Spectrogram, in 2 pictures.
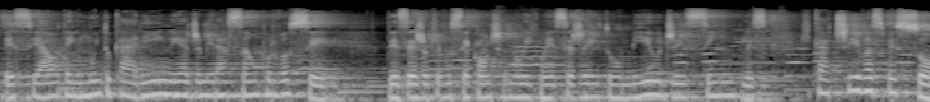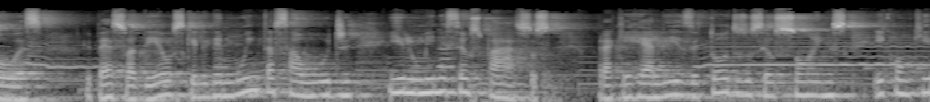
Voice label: ANIV ATRASADO GENRO, telemensagem aniversario atrasado

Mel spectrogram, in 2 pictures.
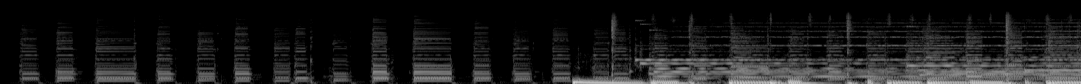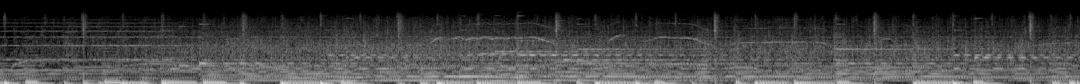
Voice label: ROMANTICA PARA ESPOSO, telemensagem

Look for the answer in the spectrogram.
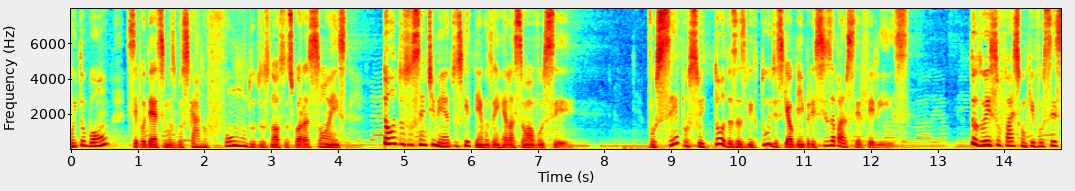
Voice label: ANIV PRIMA PL FEM, Telemensagem

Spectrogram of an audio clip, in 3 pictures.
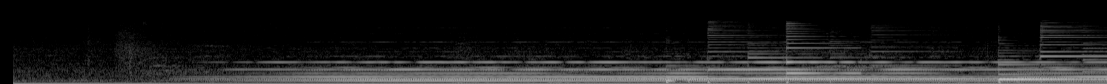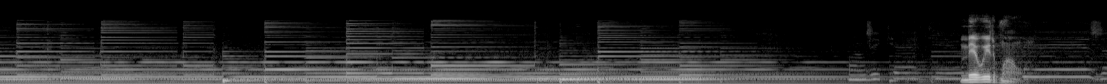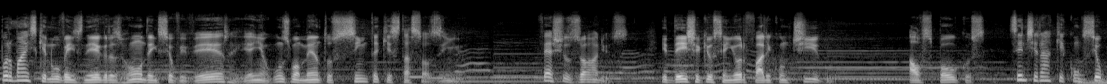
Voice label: ANIV IRMAO EVANG MASC, telemensagem evangelica aniversario irmao

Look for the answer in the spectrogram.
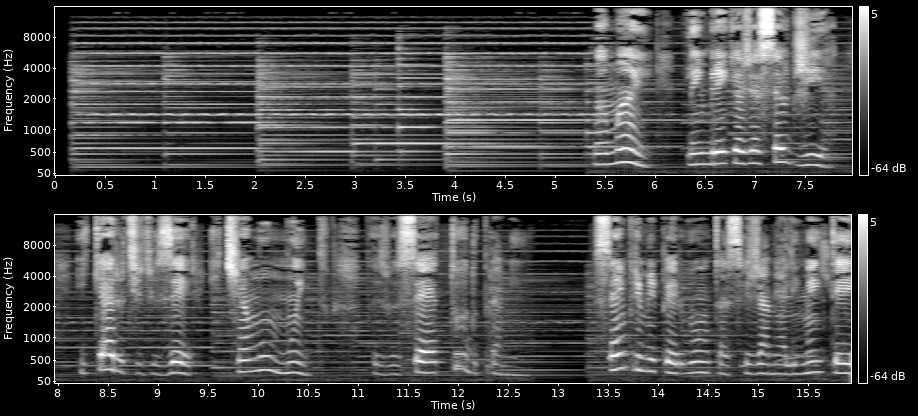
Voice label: Mamae eu te amo filha crianca F, telemensagem dia das maes infantil

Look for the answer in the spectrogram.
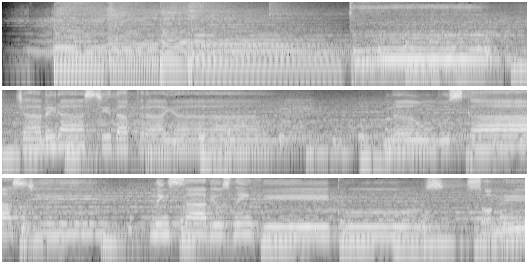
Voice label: ANIV RELIGIOSO FEM, Telemensagem; telemensagem aniversario religioso

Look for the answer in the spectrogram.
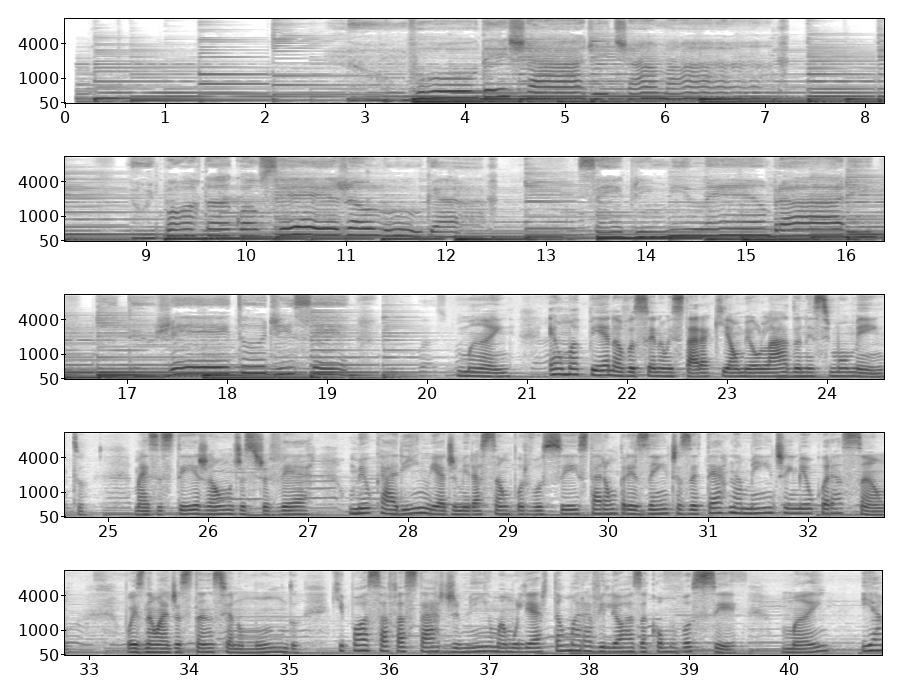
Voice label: DIA DAS MAES DISTANTE F, telemensagem dia das maes distante

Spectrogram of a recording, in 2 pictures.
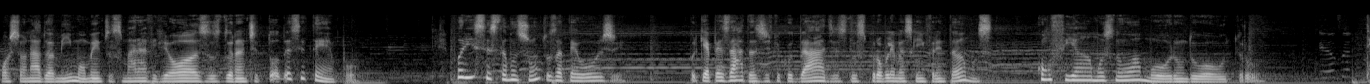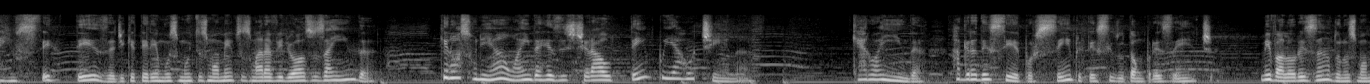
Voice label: ANIVERSARIO PARA ESPOSO, telemensagem

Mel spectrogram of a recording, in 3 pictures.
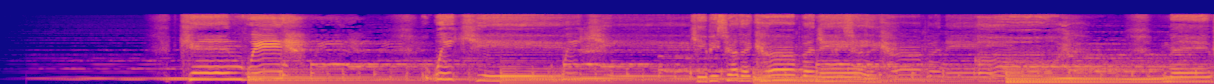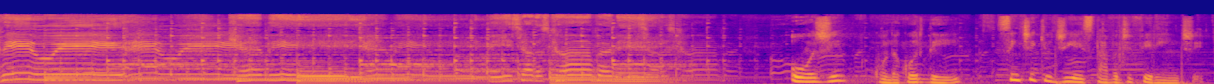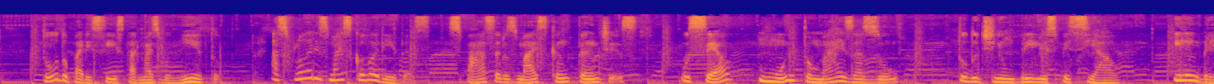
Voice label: Aniversario Namoro Feminino, telemensagem

